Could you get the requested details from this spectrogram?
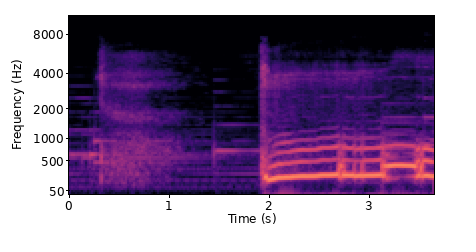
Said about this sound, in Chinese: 呜，这只牛就吹了它的大喇叭，是不是？What a funny noise！好开心的噪音啊，声音啊。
